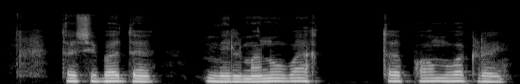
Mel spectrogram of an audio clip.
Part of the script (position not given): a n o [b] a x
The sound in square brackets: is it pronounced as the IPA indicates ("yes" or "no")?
no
